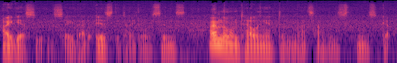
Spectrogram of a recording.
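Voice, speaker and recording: Deep, gravelly male storyteller. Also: sing-song, normal speed, low-quality recording. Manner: wry, conversational, hesitant asides. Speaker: storyteller in an audio roleplay, playing a dad. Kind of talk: casual bedtime folktale storytelling. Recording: hissy recording with rain noise. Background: rain and hiss.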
